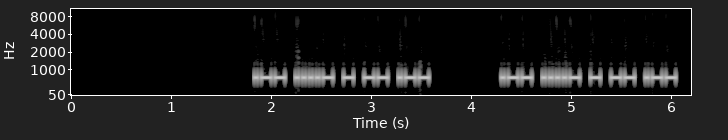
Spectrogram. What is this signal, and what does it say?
Morse code, heard as a keyed tone, about 36 wpm, 700 Hz. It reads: W4TMW W4TMW
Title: USA Call Signs - 5 Characters - Repeated 2x - 35wpm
